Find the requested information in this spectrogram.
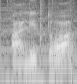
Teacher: a última é oxítona, é a mais forte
